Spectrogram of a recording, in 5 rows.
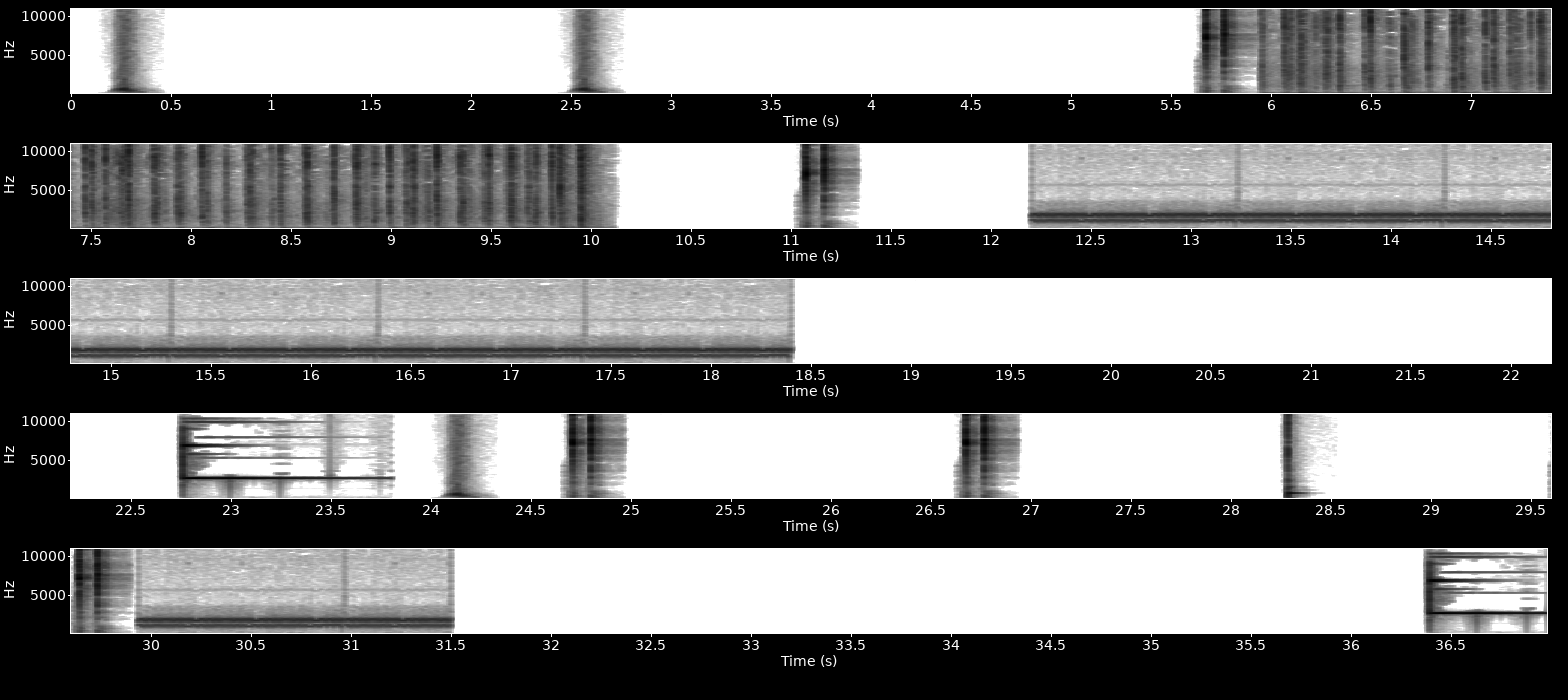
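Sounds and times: sharp clicks: 5.6 - 6.8, 11.0 - 11.4, 26.6 - 26.9
fast keyboard typing: 5.7 - 10.2
steady electronic tone: 12.2 - 18.4.

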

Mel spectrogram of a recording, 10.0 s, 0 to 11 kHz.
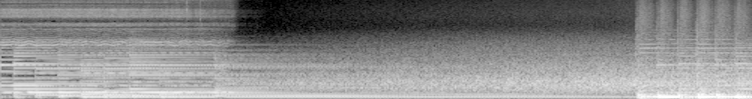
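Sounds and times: low rumbling drone: 0.0 - 10.0
rushing noise: 0.0 - 10.0.

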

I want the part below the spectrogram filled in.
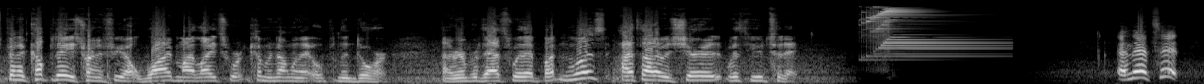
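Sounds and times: high ringing chime: 8.6 - 10.2.

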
